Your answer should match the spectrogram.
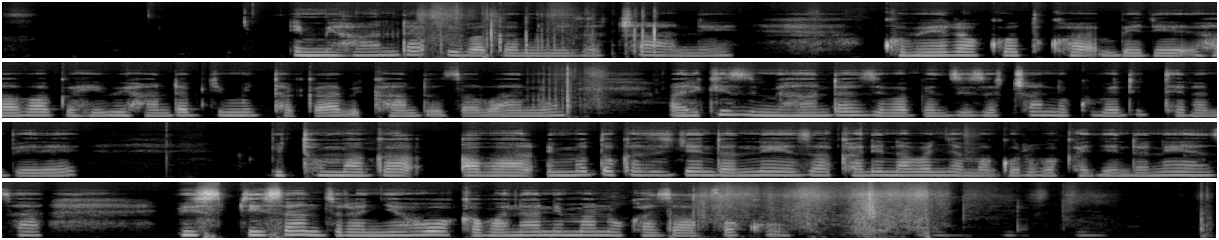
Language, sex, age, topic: Kinyarwanda, female, 18-24, government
